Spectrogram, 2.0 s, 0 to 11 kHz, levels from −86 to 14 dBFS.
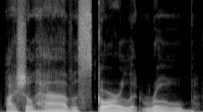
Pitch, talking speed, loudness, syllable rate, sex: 115 Hz, 175 wpm, -16 LUFS, 3.7 syllables/s, male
